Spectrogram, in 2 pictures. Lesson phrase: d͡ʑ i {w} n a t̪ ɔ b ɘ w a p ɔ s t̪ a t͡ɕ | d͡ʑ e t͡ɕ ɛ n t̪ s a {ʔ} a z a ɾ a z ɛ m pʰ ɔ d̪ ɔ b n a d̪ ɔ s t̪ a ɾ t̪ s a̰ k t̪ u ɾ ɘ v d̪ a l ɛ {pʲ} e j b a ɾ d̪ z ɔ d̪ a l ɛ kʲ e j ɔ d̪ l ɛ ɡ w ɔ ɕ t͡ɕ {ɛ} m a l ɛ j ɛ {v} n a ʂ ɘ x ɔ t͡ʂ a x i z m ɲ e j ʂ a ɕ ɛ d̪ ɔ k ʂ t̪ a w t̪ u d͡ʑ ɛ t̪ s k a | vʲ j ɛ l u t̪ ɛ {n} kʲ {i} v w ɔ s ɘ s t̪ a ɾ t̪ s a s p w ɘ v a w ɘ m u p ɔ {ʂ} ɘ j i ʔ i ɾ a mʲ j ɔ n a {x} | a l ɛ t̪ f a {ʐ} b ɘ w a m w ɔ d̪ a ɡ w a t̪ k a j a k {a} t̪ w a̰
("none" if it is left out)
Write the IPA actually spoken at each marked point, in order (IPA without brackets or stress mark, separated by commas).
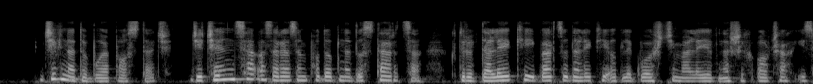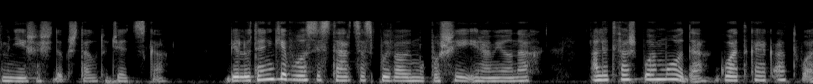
v, ʔ, kʲ, i, v, ŋ, ɛ, ʂ, x, ʐ, a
